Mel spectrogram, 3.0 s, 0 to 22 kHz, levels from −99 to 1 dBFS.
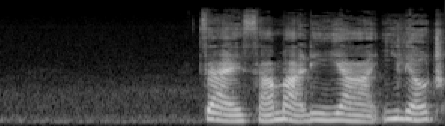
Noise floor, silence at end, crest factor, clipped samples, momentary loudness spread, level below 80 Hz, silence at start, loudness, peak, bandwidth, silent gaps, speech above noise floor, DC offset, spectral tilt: -60 dBFS; 0 s; 20 dB; under 0.1%; 3 LU; -90 dBFS; 1.35 s; -25 LUFS; -8 dBFS; 16 kHz; none; 35 dB; under 0.1%; -4.5 dB/octave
